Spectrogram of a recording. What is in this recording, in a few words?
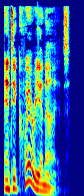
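"antiquarianize", British English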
